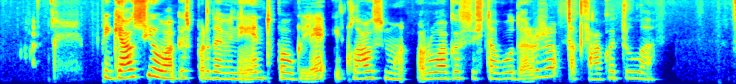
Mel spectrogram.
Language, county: Lithuanian, Panevėžys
